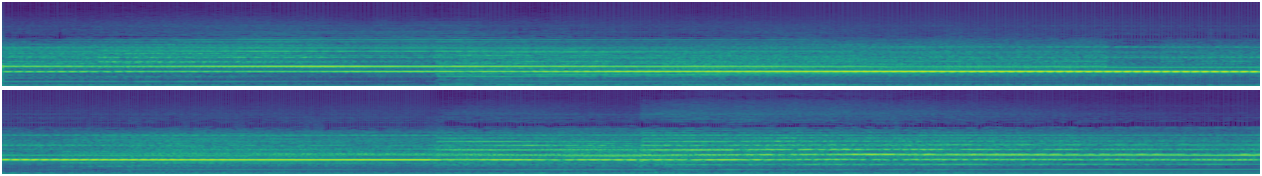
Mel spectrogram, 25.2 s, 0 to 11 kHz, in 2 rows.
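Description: Experimental drone music: layered sustained tones held at several pitches. Layers shift about 4 seconds in and again near 17 and 19 seconds, and the sound wavers in loudness through the middle.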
